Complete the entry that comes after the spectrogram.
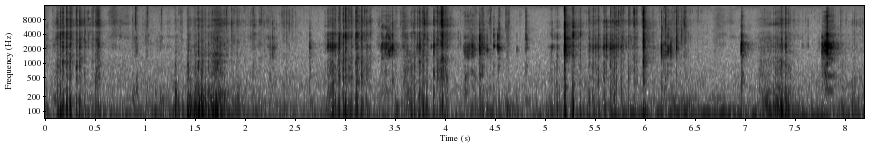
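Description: A metal blade scrapes a dry, solid, rectangular pale yellow bar of laundry soap held in the hand. The result is a run of dry, crunchy scraping and shaving sounds with bright, crisp clicks over a soft low rumble.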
